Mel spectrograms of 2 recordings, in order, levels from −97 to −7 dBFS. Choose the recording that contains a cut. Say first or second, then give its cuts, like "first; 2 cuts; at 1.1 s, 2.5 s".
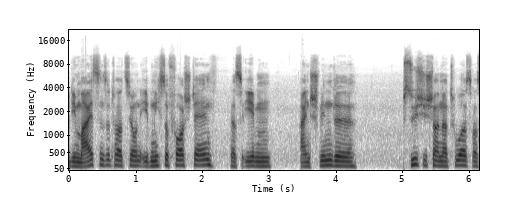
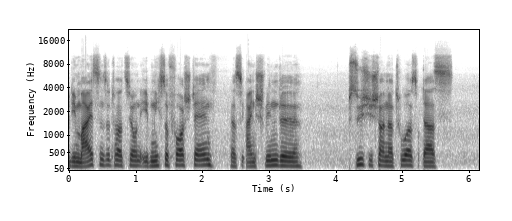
second; 2 cuts; at 2.6 s, 5.2 s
